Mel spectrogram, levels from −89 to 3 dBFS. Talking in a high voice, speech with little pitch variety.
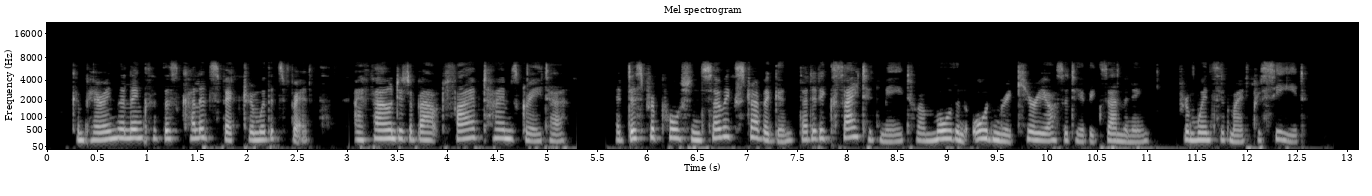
No: high, 215 Hz; average, 3.6 semitones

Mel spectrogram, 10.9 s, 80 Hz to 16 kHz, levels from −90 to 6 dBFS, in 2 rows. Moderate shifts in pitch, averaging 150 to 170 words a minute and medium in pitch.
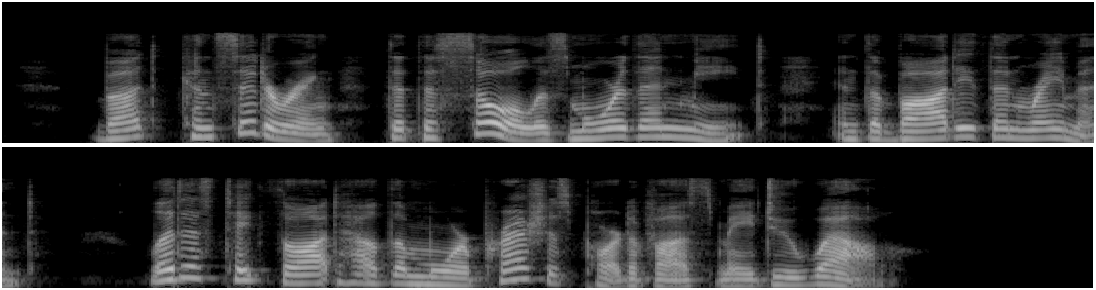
Yes: average, 5.0 semitones; average, 155 wpm; medium, 175 Hz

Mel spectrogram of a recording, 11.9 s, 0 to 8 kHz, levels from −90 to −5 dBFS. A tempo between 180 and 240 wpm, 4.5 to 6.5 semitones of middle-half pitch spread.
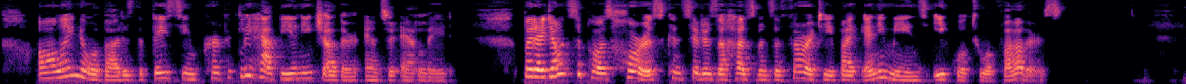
No: average, 160 wpm; average, 5.2 semitones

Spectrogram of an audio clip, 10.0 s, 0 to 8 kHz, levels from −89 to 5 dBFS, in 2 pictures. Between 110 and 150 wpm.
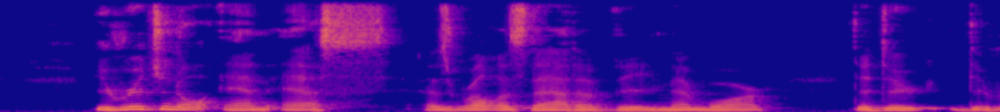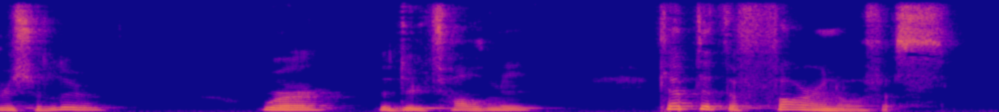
Yes: average, 145 wpm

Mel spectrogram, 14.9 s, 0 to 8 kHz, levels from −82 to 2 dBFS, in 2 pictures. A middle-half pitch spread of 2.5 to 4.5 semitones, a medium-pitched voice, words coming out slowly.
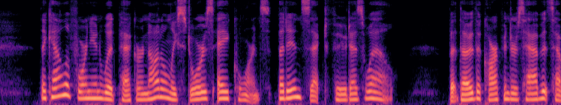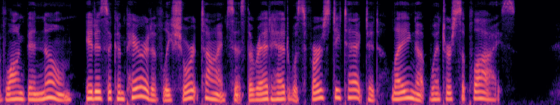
No: average, 3.4 semitones; medium, 180 Hz; average, 155 wpm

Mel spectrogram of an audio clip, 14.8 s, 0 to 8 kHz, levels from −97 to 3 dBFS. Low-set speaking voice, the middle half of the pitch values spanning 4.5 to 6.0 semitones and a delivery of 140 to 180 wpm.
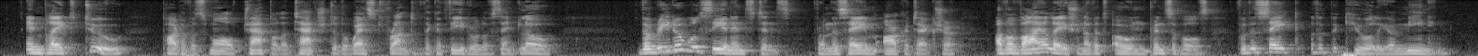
Yes: low, 105 Hz; average, 4.9 semitones; average, 175 wpm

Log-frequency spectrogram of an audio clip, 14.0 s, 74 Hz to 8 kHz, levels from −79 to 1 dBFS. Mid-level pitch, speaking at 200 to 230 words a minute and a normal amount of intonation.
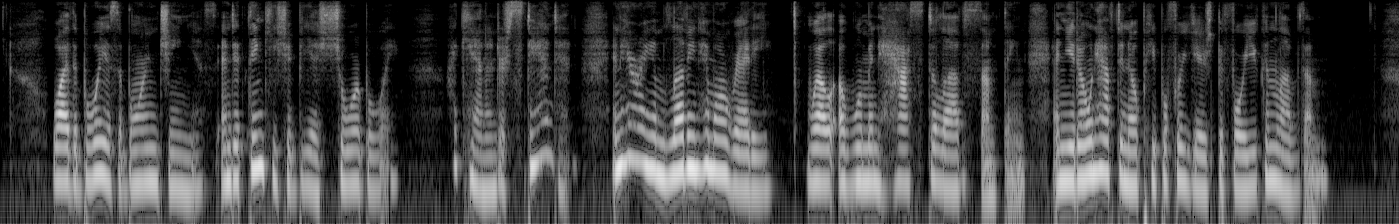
Yes: medium, 180 Hz; fast, 205 wpm; average, 3.4 semitones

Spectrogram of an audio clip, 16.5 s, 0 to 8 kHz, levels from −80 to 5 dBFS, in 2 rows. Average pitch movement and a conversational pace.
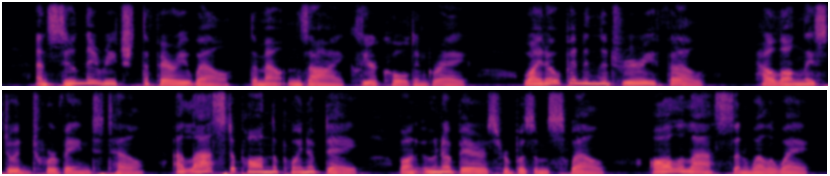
Yes: average, 4.3 semitones; average, 165 wpm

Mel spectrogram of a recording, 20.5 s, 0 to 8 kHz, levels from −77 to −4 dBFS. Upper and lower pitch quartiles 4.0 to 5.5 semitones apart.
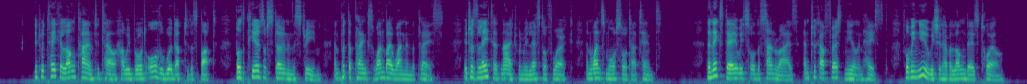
No: average, 3.1 semitones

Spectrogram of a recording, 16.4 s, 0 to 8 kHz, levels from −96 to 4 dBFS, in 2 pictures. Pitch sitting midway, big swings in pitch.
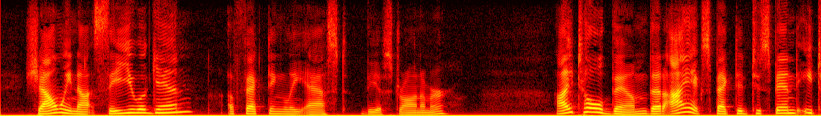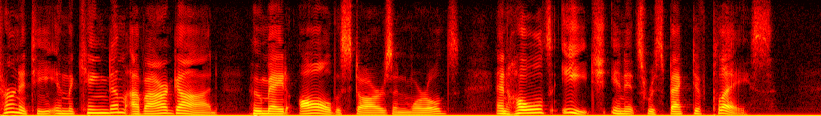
Yes: medium, 170 Hz; wide, 5.8 semitones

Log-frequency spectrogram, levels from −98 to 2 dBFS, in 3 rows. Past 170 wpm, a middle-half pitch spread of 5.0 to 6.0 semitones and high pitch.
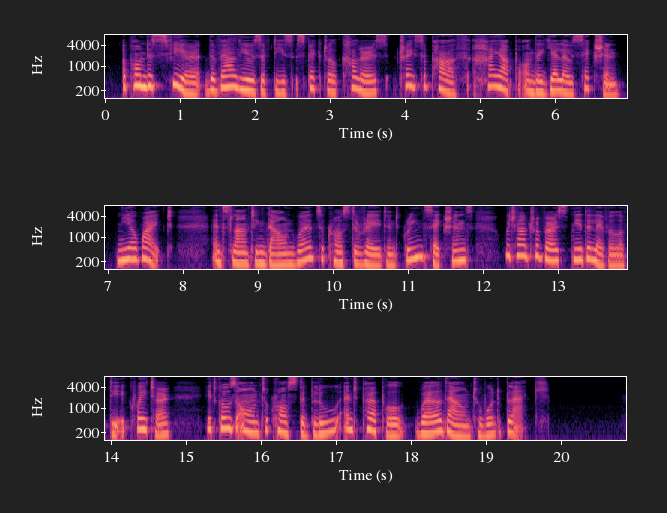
No: average, 145 wpm; wide, 5.4 semitones; high, 205 Hz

